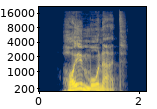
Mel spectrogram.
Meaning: July
- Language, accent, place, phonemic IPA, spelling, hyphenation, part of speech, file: German, Germany, Berlin, /ˈhɔɪ̯ˌmoːnat/, Heumonat, Heu‧mo‧nat, noun, De-Heumonat.ogg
